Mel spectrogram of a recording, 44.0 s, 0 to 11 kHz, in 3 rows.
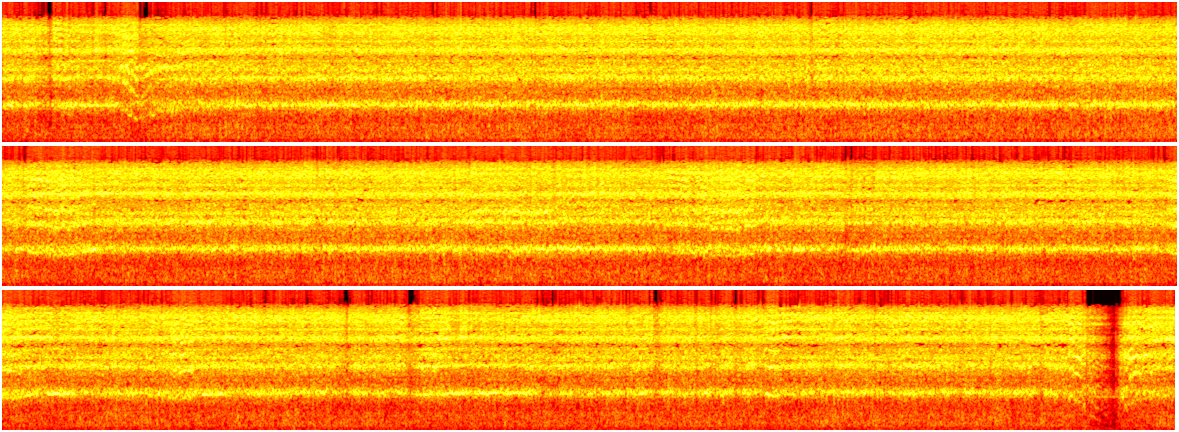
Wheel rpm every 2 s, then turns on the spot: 220, 220, 230, 230, 230, 230, 230, 230, 230, 230, 220, 220, 230, 230, 230, 230, 230, 230, 230, 230, 240, 160.
42-44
